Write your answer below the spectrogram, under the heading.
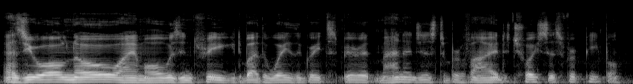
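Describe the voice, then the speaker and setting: A man narrating as a wise old grandfather from a storybook, his voice gravelly and fairly low. He speaks in a reflective, trusting, deliberate way to his fellow villagers. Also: little pitch movement, dark tone, natural voice.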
